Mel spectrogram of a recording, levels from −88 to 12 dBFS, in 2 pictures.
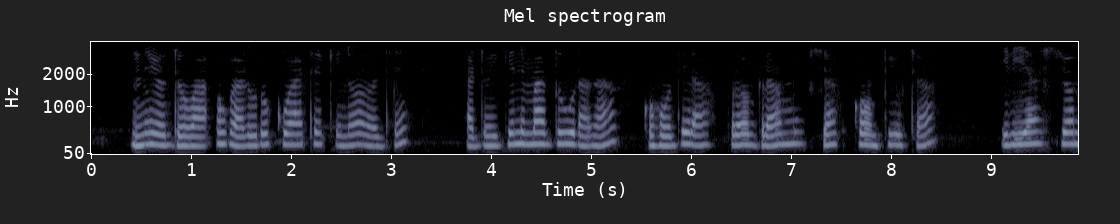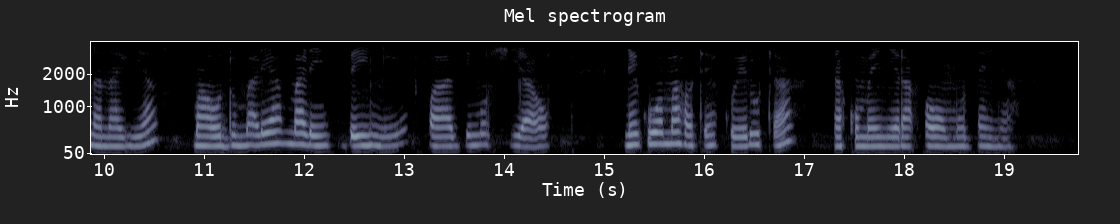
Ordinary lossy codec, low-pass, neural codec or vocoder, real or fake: MP3, 24 kbps; 3.6 kHz; none; real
